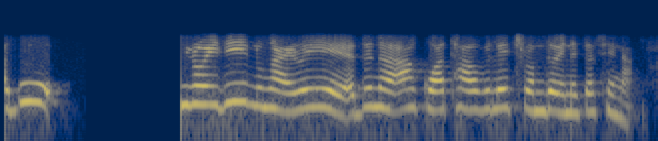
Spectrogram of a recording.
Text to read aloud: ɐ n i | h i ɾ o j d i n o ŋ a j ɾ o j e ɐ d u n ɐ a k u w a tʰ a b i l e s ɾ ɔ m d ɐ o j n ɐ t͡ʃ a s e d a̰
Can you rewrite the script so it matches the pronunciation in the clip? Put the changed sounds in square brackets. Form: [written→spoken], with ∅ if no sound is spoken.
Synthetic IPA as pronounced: ɐ [n→d] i | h i ɾ o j d i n [o→u] ŋ a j ɾ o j e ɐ d u n ɐ a k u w a tʰ a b i l e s ɾ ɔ m d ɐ o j n ɐ t͡ʃ a s e [d→n] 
